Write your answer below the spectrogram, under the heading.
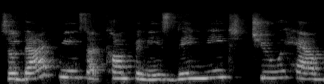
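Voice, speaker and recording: A woman with a French accent talks at a fairly slow pace, her pitch varying in an ordinary way. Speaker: professor. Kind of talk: lecture.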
